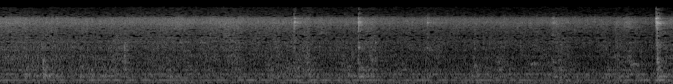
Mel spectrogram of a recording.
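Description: Ground spice paste sizzling in hot oil in a kadai as it is stirred and fried down (kosha) with a flat steel spatula. A few short scrapes and clicks of the spatula against the pan are heard, one about three seconds in and a sharper one near the end.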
